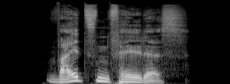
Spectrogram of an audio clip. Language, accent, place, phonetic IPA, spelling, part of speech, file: German, Germany, Berlin, [ˈvaɪ̯t͡sn̩ˌfɛldəs], Weizenfeldes, noun, De-Weizenfeldes.ogg
- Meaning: genitive singular of Weizenfeld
